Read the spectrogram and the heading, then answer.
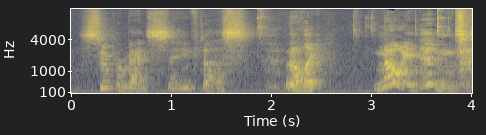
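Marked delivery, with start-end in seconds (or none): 0.1-2.0 softer, slow hushed awe; mocking the survivor's awe, soft and slow; mock grateful survivor. Voicing a survivor lady. 3.0-3.9 retort. Retold or imitated. His retort to the movie.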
